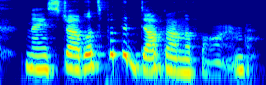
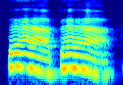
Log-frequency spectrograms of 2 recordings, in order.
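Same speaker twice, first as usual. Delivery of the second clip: sheep baa; 4 dB louder than usual. Shown as a demonstration. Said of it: "This animal says".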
